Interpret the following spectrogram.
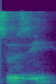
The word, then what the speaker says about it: SUSE: And now the SUSE family, pronounced SUSE actually, also known in Europe, like widely in Europe, and the large organizations for their Linux distributions and Linux enterprise solutions.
